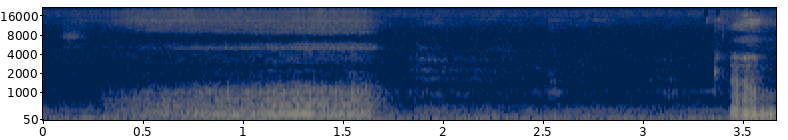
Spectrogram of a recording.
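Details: Snoring in a sleeping Shih Tzu dog: drawn-out noisy rattling breath with a quieter return breath, in a quiet room.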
